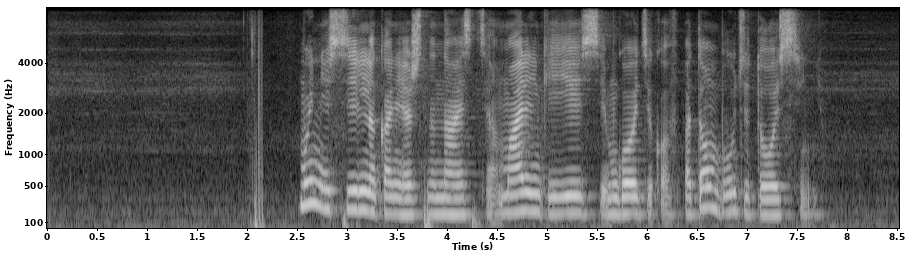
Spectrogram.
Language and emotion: Russian, sad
